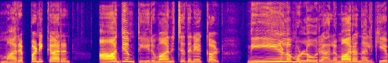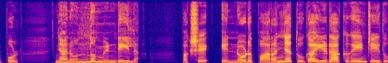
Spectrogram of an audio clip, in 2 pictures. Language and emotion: Malayalam, surprised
